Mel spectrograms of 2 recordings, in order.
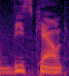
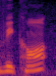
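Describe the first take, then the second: First: It is pronounced the English way. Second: It is pronounced the French way. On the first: The speaker calls it right. "I guess like viscount" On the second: The speaker calls it wrong. "So I always want to say vicomte, and like that's not how you say it in English"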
